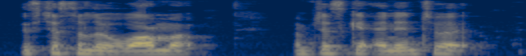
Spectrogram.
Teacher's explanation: a lot of t's omitted like in american english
